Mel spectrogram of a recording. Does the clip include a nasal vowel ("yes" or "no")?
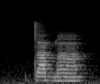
yes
